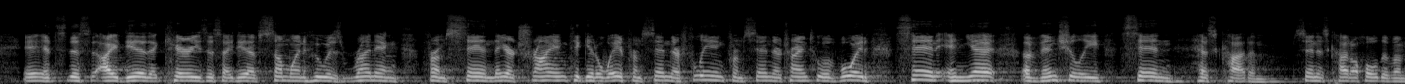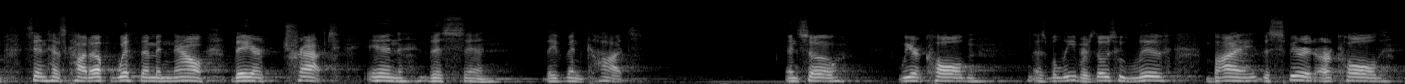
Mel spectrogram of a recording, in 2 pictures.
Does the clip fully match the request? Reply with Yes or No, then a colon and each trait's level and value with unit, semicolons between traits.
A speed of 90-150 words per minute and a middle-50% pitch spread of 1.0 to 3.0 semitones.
No: average, 165 wpm; average, 2.7 semitones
